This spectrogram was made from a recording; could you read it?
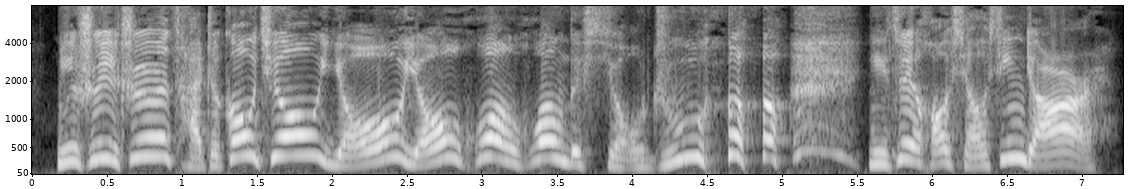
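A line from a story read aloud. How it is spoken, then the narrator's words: Laughing loudly. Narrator (Chinese): 斑马大笑着说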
